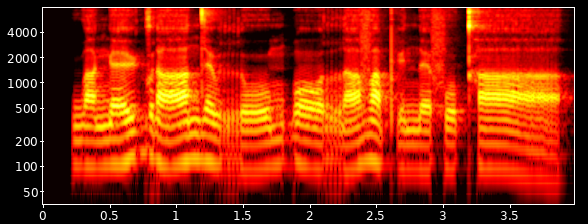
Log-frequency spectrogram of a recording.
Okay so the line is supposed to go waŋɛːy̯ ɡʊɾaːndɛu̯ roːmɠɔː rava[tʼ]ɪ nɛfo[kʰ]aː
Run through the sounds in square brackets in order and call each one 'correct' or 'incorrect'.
incorrect: pʼ, correct

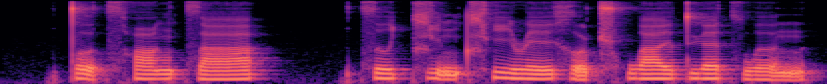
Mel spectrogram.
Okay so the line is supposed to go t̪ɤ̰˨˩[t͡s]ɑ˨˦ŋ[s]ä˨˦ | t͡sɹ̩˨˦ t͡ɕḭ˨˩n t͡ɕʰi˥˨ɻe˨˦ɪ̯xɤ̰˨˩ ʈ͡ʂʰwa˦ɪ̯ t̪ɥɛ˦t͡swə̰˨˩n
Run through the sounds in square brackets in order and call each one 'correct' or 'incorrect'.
incorrect: t͡sʰ, incorrect: t͡s

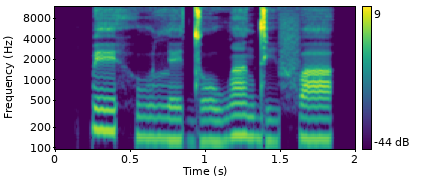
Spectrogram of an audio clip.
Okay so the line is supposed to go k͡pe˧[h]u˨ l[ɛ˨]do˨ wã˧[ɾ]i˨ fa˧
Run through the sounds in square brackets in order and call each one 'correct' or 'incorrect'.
correct, incorrect: e˨, incorrect: d

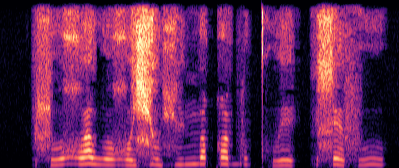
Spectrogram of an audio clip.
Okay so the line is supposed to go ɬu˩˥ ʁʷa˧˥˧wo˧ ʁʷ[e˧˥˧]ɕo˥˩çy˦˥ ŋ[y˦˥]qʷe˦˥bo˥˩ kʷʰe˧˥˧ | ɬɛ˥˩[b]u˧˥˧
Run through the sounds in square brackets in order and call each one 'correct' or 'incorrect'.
incorrect: e˧, incorrect: u˦˥, incorrect: f

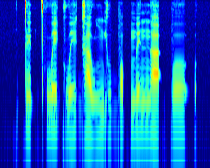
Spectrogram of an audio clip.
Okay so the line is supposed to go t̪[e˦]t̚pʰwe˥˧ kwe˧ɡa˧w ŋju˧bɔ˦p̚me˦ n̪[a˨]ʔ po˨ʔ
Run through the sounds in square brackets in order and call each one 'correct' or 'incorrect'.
incorrect: ẽ˦, correct

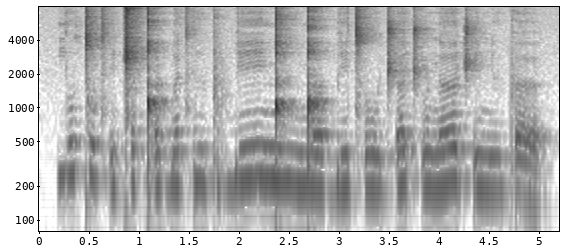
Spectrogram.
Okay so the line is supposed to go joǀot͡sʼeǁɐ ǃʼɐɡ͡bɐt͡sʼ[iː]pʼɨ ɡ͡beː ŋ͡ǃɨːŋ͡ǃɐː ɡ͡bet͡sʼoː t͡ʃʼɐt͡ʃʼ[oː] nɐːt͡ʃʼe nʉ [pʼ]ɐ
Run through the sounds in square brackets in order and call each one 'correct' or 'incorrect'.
incorrect: ɨː, incorrect: o, correct

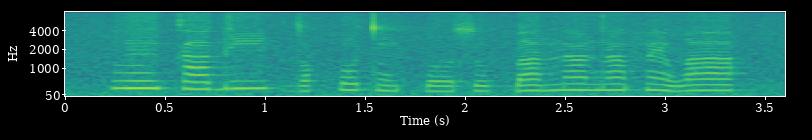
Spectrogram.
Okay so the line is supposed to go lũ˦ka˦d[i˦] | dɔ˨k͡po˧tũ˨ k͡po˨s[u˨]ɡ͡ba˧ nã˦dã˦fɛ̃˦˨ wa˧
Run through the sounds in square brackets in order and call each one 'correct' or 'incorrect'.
correct, correct

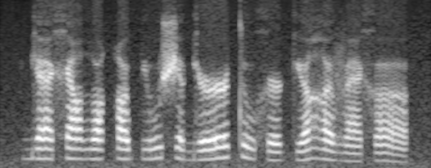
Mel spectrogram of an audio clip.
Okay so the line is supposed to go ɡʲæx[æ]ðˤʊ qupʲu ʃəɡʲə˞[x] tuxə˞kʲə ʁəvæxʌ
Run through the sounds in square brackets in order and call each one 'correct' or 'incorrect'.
correct, incorrect: none

